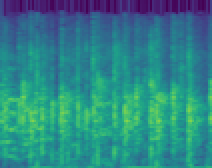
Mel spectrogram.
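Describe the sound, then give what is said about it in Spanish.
A short burst of applause from several people for a sale, a dense, rapid patter of hand claps at steady loudness with some voices mixed in underneath. “Claro, sí, un aplauso para la venta, claro que sí.”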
